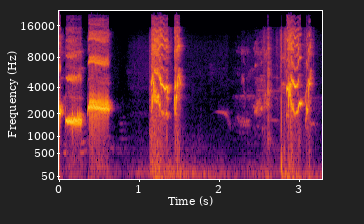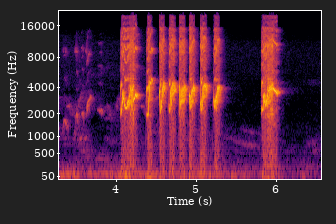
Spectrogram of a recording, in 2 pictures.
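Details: Caged white-rumped shama singing a provocation song for other shamas: scattered loud whistles and harsh notes, then a fast burst of about eight sharp notes and a final whistle.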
